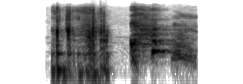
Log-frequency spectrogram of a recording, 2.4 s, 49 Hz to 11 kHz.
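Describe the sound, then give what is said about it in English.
A person with a lingering two-week cough coughs in two short, harsh, rasping bursts separated by a brief pause, then falls silent. “I don't think I have it because I've had this cough for like 2 weeks now.”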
